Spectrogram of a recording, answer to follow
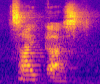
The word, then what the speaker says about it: Zeitgeist: Zeitgeist.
